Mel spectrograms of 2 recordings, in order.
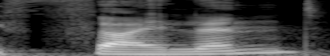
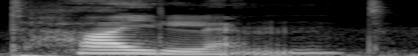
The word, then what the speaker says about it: Thailand: see th but you don't say Thomas you say Thomas exactly like what do you see th but you don't say Thailand you say Thailand Thailand so you have to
